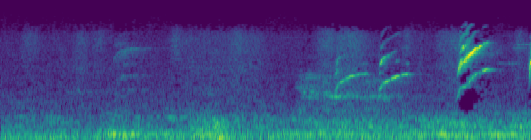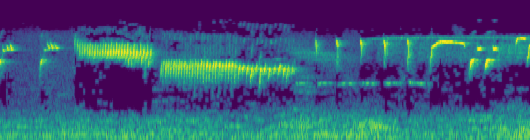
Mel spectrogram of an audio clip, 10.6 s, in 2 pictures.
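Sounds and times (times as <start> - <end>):
canary song: 3.2 - 10.6.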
